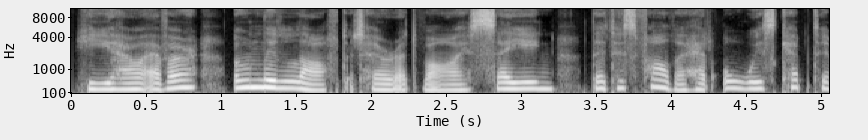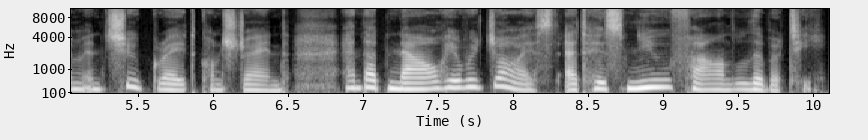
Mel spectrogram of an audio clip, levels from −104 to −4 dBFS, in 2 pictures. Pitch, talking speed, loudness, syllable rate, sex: 205 Hz, 170 wpm, -19 LUFS, 4.7 syllables/s, female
